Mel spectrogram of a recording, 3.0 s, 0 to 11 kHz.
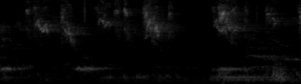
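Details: Bright, high chirps from a house sparrow on a morning, delivered in uneven rapid series, about 77 a minute, with a short pause before another burst; a faint low hum beneath.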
